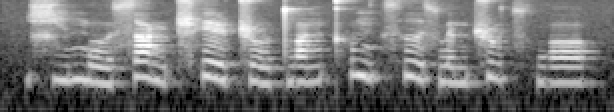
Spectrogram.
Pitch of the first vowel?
rising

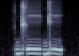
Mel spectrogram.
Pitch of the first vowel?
low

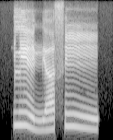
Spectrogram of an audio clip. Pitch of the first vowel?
falling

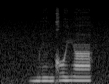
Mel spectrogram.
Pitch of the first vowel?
low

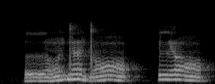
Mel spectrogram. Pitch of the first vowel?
rising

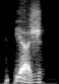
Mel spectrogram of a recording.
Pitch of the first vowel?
falling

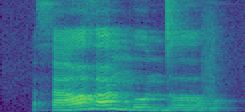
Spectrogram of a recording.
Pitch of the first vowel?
rising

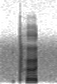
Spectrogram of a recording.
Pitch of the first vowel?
high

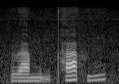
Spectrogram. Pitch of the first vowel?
low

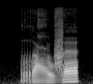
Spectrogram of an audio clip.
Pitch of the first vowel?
low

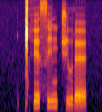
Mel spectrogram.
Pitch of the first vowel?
high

